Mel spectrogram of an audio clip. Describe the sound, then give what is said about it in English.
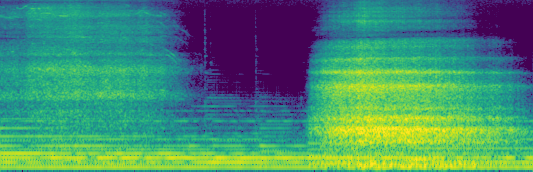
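A deep breath pushed out through the mouth as part of a guided relaxation exercise, a long breathy hiss swelling over soft sustained background music after a quieter stretch. “breathing fire like a dragon. Ready? Deep breath in and out.”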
